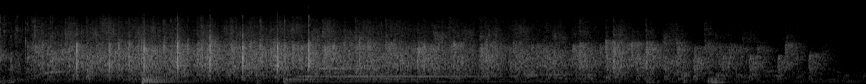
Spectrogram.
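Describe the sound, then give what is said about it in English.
An audience applauds to welcome a folk and country blues musician onto the stage in White Springs, Florida. Dense, steady clapping holds for most of the stretch, then thins and fades near the end. “So let's put our hands together and make him welcome to White Springs, Florida, Mr. Spider Corner.”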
